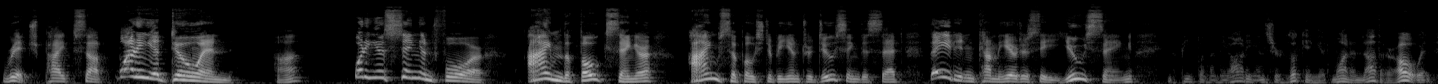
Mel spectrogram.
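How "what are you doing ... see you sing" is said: loud, high indignant scolding; mock outrage. Bandmate scolding the singer onstage, loud mock outrage. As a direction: ham up a furious bandmate.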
